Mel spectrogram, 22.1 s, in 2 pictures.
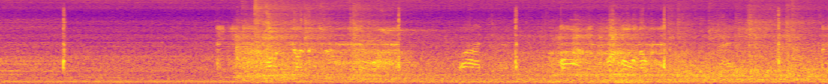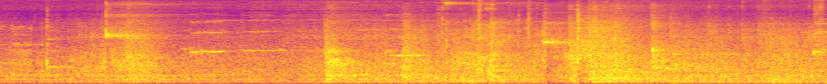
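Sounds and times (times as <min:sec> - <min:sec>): train wheels rumbling on rail: 0:06.2 - 0:22.0
high wheel squeals: 0:12.4 - 0:18.7.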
